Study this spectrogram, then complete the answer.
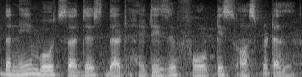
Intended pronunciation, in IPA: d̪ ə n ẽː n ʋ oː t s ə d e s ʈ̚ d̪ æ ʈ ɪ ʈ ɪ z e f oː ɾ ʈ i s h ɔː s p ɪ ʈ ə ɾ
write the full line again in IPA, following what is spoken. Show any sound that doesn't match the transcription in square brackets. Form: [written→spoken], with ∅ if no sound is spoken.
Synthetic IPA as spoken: d̪ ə n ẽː [n→m] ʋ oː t s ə [d→d͡ʒ] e s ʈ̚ d̪ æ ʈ ɪ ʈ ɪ z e f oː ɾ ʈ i s h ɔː s p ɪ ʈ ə [ɾ→l]

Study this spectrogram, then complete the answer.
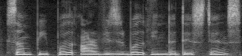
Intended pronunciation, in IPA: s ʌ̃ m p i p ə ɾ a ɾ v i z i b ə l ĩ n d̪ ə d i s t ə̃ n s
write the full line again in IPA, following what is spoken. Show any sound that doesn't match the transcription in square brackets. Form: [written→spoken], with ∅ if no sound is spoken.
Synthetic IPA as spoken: s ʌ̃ m p i p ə [ɾ→l] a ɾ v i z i b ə l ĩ n d̪ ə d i s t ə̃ n s

